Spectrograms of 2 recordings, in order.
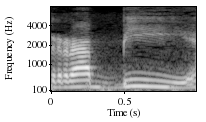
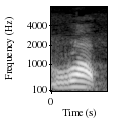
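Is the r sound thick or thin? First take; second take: thin; thick. First: The r sound is light and thin. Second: The r sound is heavy and thick. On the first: The speaker calls it wrong. "jangan baca rabbi ya" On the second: The speaker calls it right. "tapi baca rob tebal ya"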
